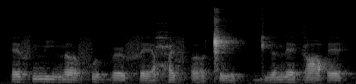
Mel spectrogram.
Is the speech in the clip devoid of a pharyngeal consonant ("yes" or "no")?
no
